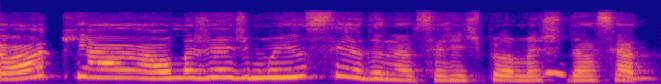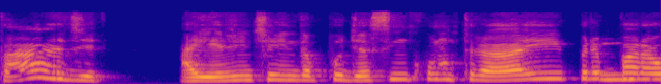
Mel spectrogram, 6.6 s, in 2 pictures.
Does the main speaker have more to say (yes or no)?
yes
